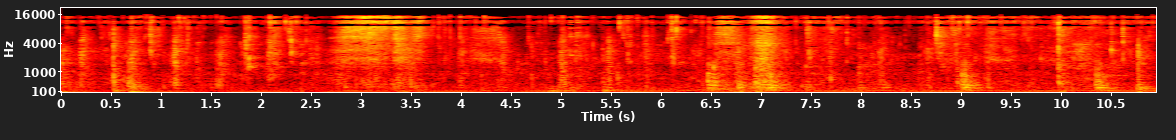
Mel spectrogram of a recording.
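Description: A person eating a meal of rice with saucy pork trotter pickle close to the microphone: irregular wet chewing and slurping sounds. A steady low hum runs underneath.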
